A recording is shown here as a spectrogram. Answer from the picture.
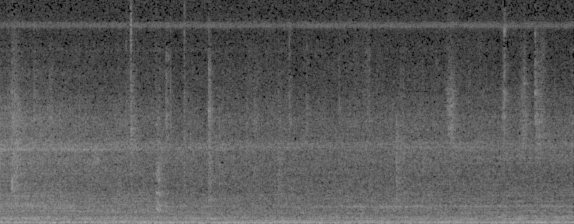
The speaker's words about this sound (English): While this big truck is passing by, we'll just take a deep breath.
